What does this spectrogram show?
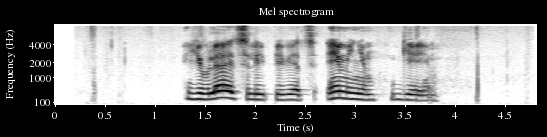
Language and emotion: Russian, neutral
